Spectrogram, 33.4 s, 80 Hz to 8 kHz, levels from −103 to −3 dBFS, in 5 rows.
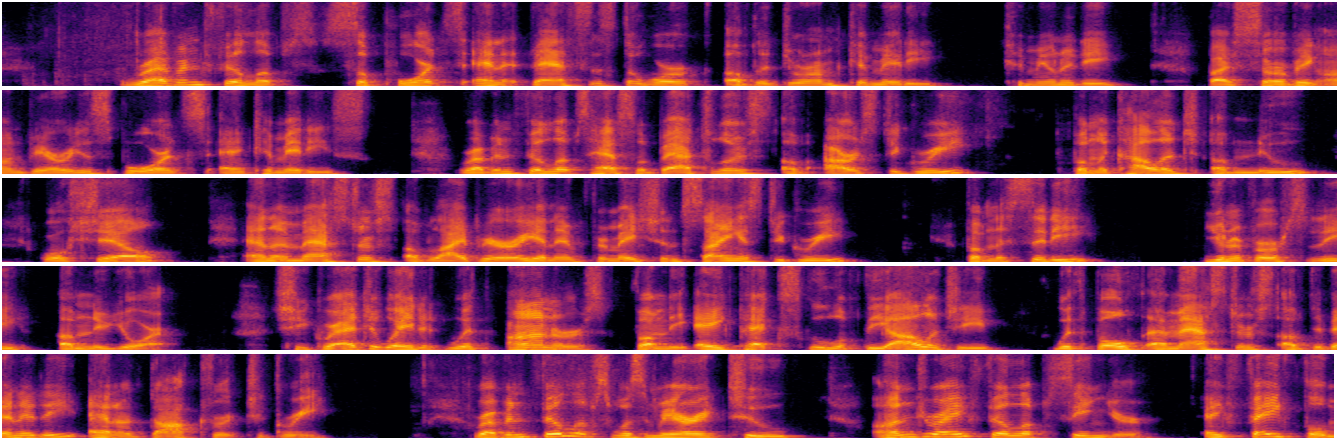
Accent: American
